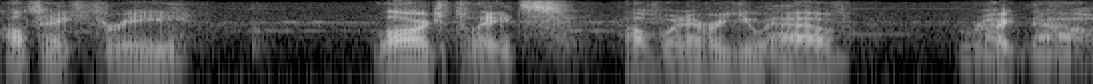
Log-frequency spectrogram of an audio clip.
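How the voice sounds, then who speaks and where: A man speaks in a put-on character voice, raspy and at a medium pitch. His pace is fairly slow, broken by long, frequent pauses. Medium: actual play. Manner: weary, clipped.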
